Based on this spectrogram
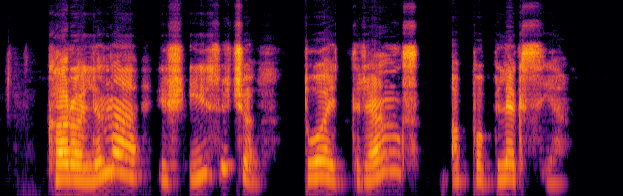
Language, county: Lithuanian, Vilnius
